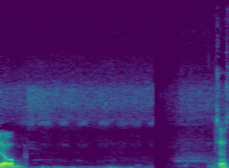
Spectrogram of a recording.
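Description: A steady, high-pitched insect chorus that cuts off abruptly about one and a half seconds in, leaving a moment of silence.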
